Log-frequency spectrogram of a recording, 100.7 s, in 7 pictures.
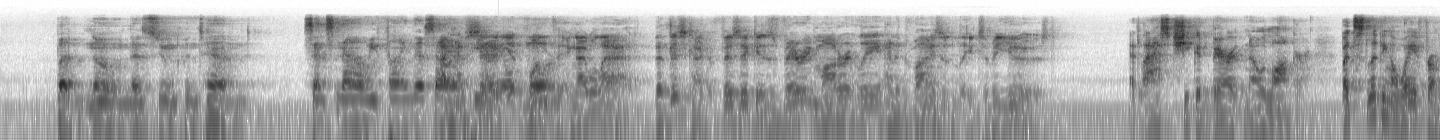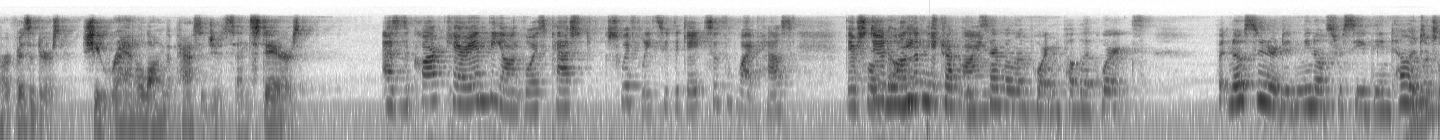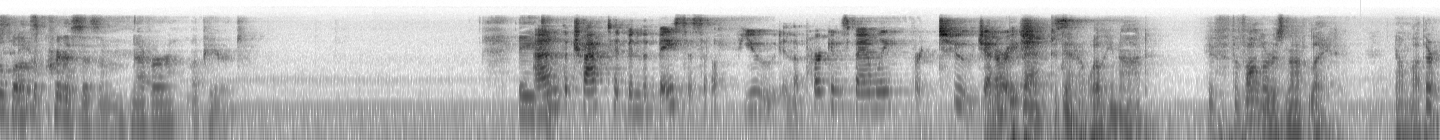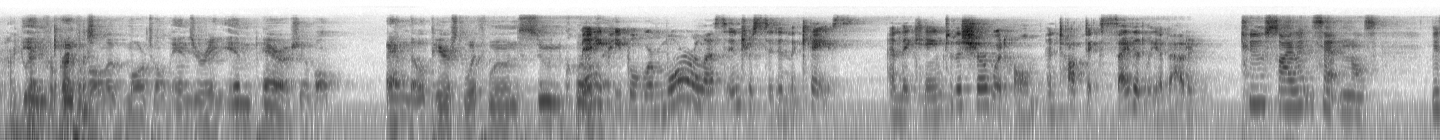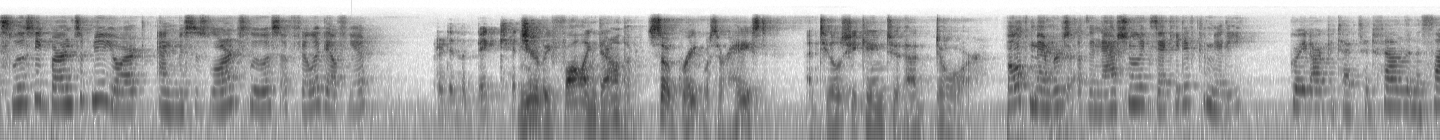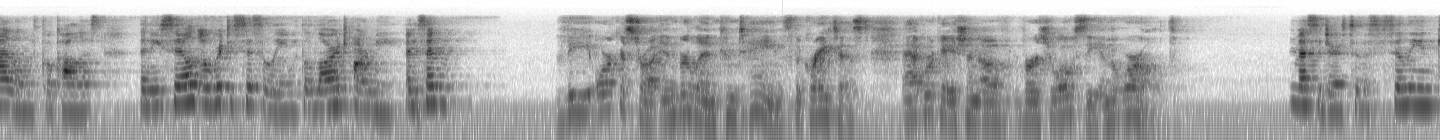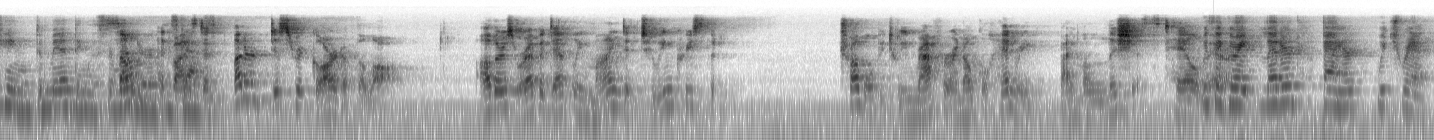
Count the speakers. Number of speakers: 8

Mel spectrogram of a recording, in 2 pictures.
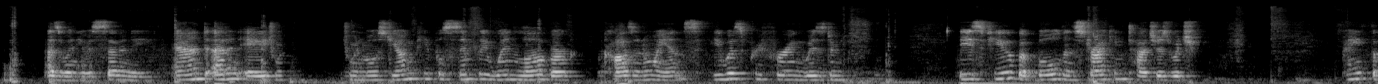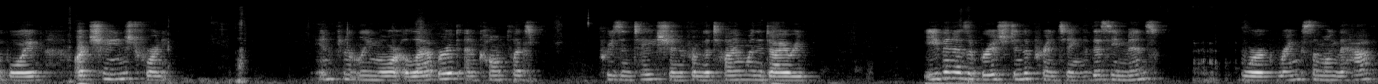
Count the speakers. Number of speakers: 1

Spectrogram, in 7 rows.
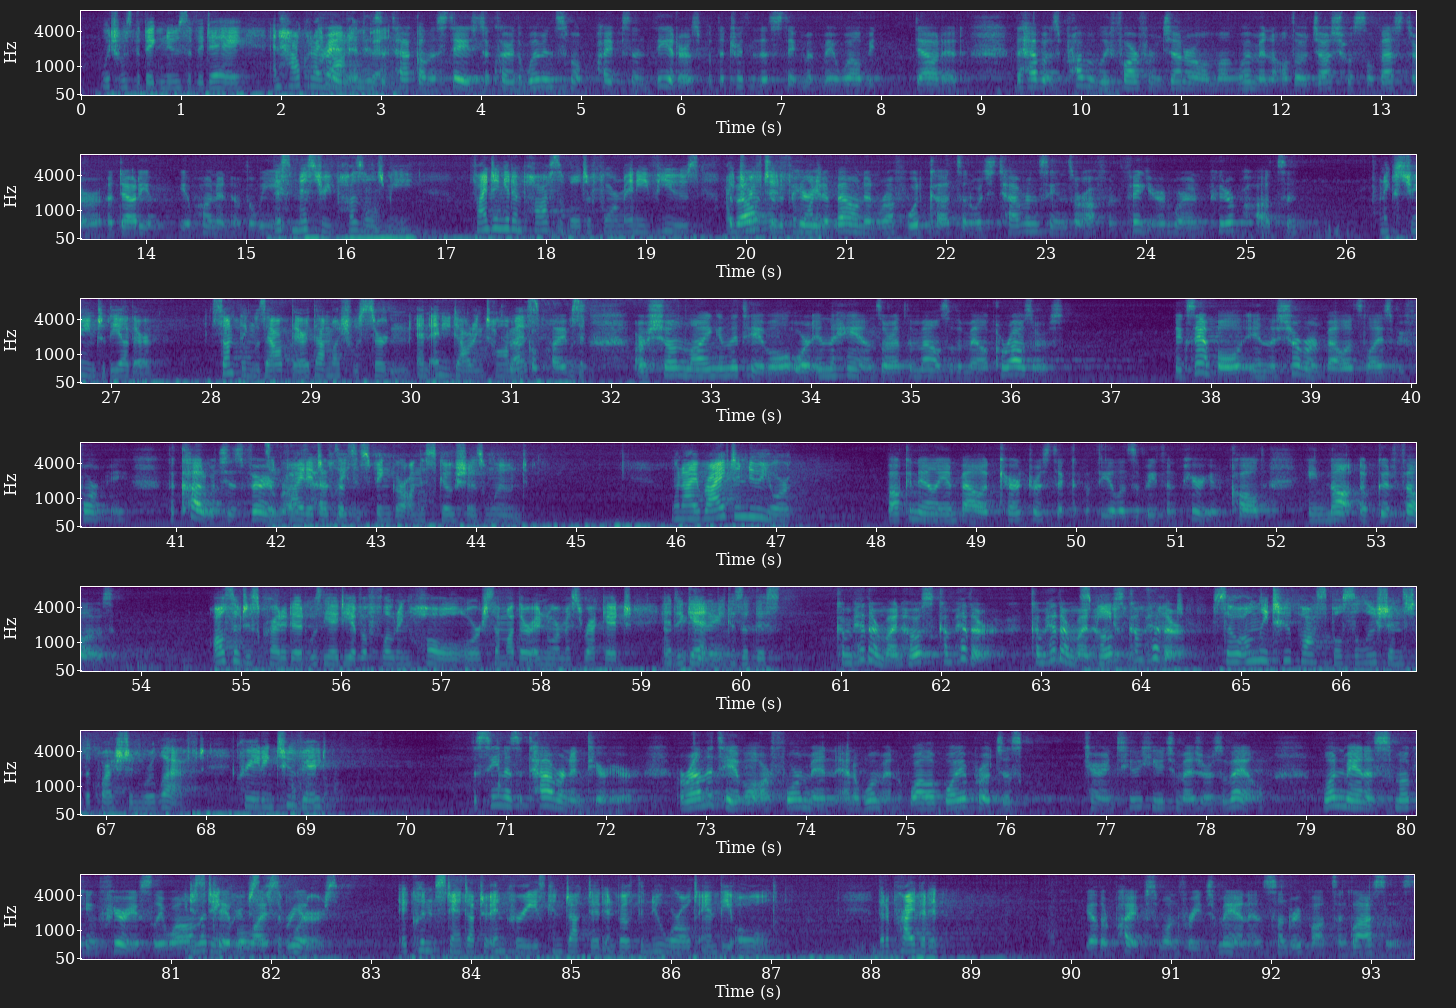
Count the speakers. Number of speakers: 2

